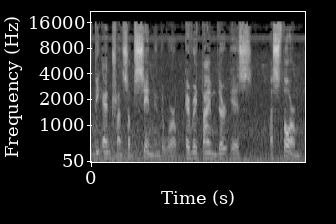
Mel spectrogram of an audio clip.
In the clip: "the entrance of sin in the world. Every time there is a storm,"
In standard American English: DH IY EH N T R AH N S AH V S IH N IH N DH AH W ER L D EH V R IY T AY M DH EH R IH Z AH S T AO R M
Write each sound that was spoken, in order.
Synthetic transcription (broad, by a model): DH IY EH N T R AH N S AH V S IH N IH N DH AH W ER L D EH V R IY T AY M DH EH R IH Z AH S T AO R M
